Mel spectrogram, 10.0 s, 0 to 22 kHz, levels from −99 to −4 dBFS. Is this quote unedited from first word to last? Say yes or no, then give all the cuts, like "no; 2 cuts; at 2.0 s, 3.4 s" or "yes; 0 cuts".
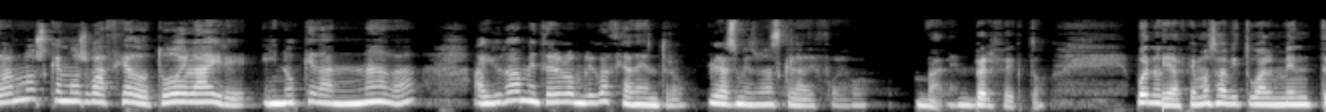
no; 2 cuts; at 5.2 s, 8.7 s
